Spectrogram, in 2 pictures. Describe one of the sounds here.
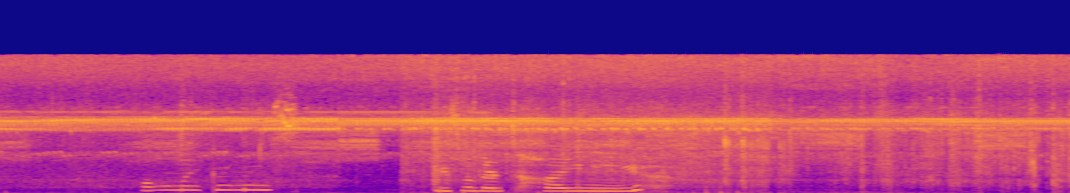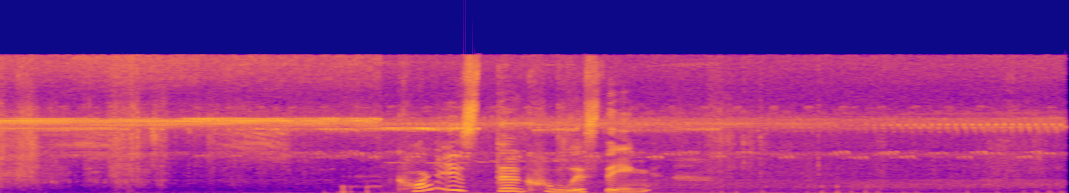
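Corn leaves rustle as a hand brushes them.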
